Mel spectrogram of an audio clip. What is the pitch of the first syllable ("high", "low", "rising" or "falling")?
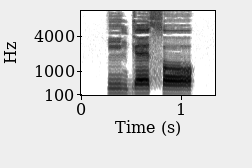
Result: low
